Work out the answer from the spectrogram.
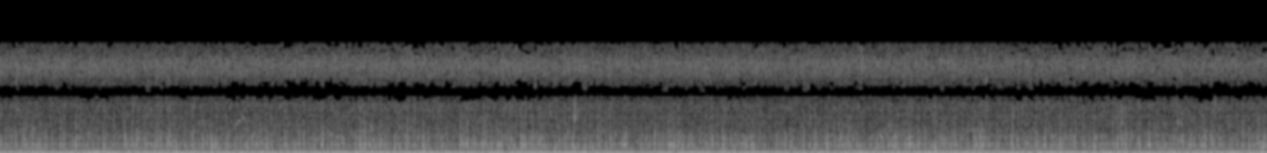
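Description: Light rain pattering steadily on grass and wet ground, a dense, even crackle of small drops.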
